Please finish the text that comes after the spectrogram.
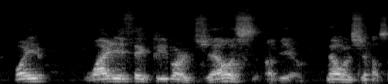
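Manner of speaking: usual speaking voice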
